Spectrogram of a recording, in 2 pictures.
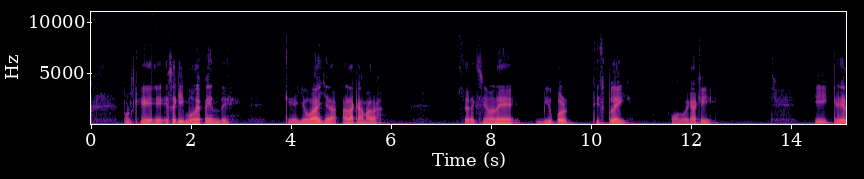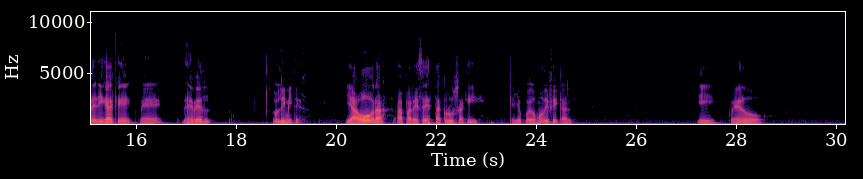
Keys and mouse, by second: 16.8 click, 22.9 click.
